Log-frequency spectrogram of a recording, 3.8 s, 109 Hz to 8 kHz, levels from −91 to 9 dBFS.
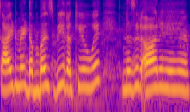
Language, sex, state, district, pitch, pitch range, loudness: Hindi, female, Jharkhand, Palamu, 275 Hz, 265-290 Hz, -16 LUFS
